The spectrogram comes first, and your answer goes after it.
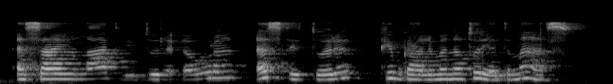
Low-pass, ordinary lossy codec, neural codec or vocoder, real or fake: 7.2 kHz; AAC, 48 kbps; none; real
